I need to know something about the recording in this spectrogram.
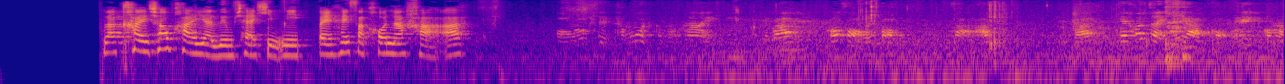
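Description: A young woman talks cheerfully and close by.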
